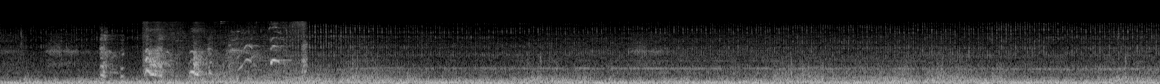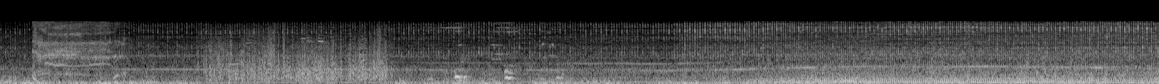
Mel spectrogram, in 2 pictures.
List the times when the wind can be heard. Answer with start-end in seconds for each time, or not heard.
0.0-23.1.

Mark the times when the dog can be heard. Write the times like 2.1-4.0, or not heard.
1.4-3.1.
